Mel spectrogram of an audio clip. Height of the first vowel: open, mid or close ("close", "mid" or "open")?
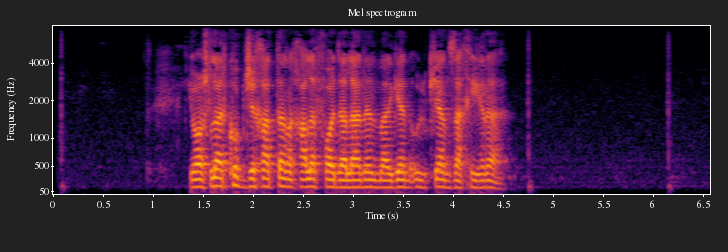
open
